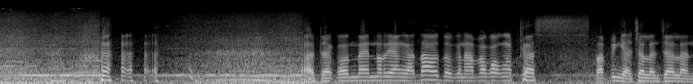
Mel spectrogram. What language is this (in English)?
Indonesian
